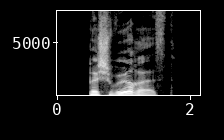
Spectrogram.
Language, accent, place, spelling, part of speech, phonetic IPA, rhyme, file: German, Germany, Berlin, beschwörest, verb, [bəˈʃvøːʁəst], -øːʁəst, De-beschwörest.ogg
- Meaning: second-person singular subjunctive I of beschwören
